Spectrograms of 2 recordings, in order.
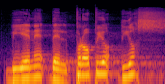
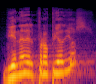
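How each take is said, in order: First: Slow, deliberate, word by word; slow statement. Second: "Viene del propio Dios" rising at the end as a question; questioning tune. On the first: Preacher making his point on baptism to the congregation, slow and deliberate. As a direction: state it slowly with spaces between words. Solemn point, then asked back. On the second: Preacher checking with the congregation, "Viene del propio Dios" as a rising question. Same words asked back to congregation. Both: Shown as a demonstration.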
